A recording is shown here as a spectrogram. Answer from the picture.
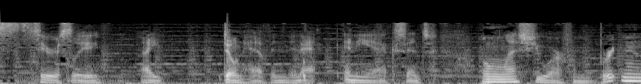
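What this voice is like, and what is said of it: Usual voice. Nothing is said of it.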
